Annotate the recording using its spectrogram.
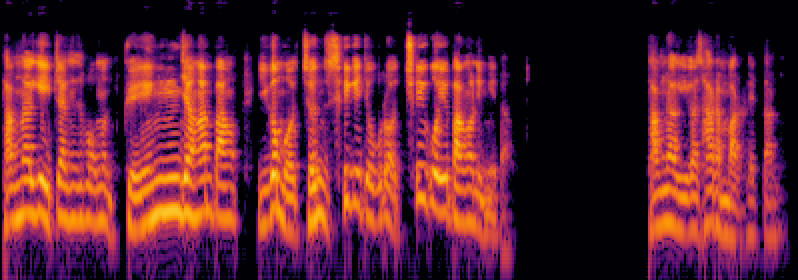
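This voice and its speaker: Pastor, male, higher voice, chatty sermon full of rhetorical questions, dull lo-fi recording. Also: lively intonation, brisk, a little mellow. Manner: conversational preaching with rhetorical questions.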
